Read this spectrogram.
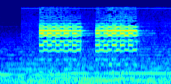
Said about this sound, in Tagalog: Tumunog ang cellphone ko. Nakita ko ang isang numero na hindi registrado sa phone ko.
